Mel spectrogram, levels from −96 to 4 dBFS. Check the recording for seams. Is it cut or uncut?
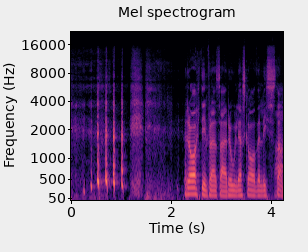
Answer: cut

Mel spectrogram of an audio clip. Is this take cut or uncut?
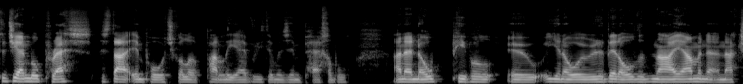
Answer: cut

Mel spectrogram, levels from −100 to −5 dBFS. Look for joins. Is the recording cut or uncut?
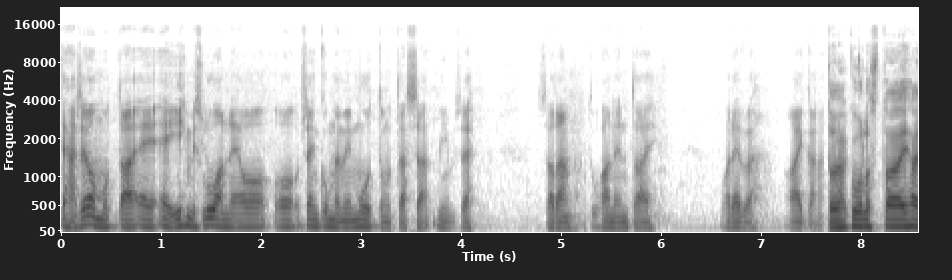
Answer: cut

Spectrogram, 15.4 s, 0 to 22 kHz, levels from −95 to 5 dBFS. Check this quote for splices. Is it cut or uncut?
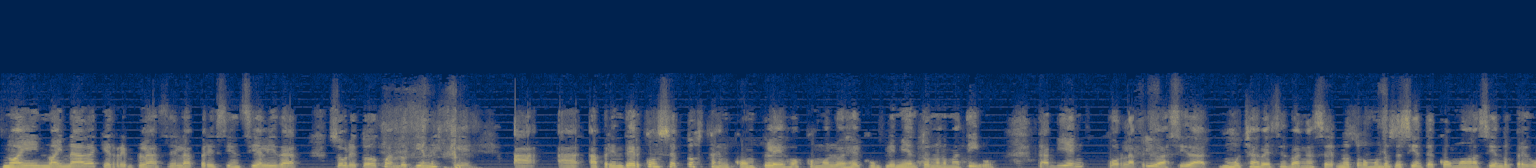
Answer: uncut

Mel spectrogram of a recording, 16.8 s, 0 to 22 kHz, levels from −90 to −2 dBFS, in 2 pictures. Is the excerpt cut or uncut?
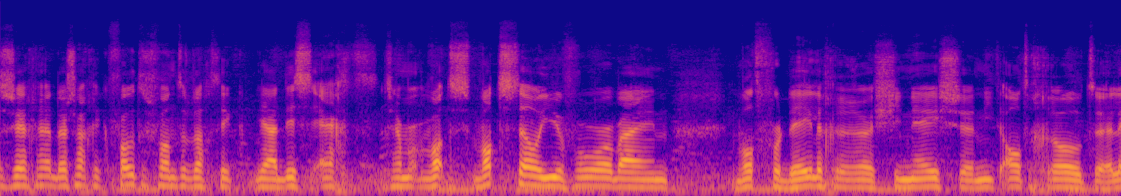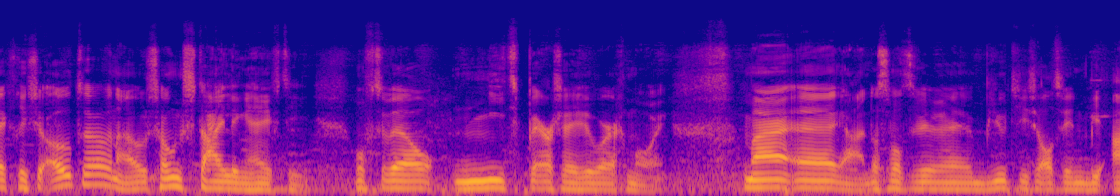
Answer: uncut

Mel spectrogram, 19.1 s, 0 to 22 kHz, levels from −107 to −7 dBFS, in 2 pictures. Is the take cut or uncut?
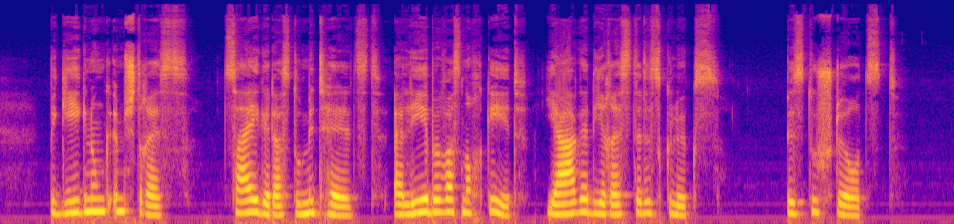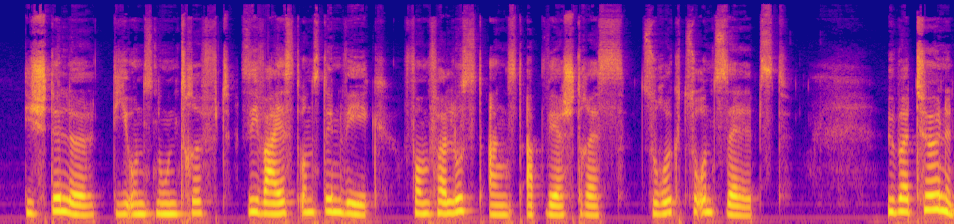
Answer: cut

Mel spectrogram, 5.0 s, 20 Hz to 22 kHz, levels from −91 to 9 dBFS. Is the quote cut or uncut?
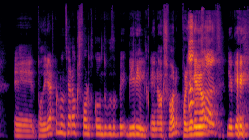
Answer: cut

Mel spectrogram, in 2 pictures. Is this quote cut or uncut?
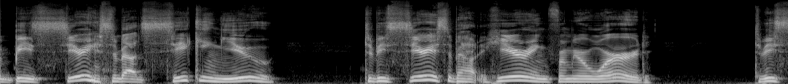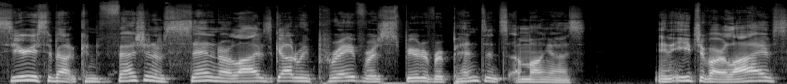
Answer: uncut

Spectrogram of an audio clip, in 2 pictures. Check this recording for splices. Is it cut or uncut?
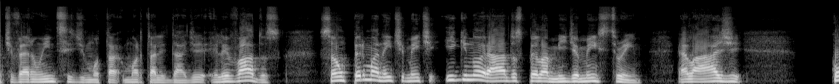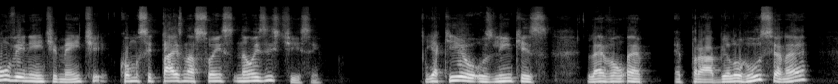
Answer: cut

